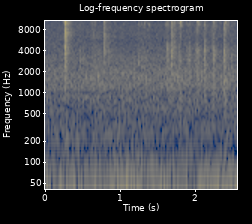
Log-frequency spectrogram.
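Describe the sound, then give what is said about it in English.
Someone types on a computer keyboard to look something up. Many soft key clicks tap out in a quick, uneven rhythm, faint against a low background hiss. “there was one thing I meant to type in to look up, because I wanted to see Florida man news for Pasco County for this week. So, wait a minute.”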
